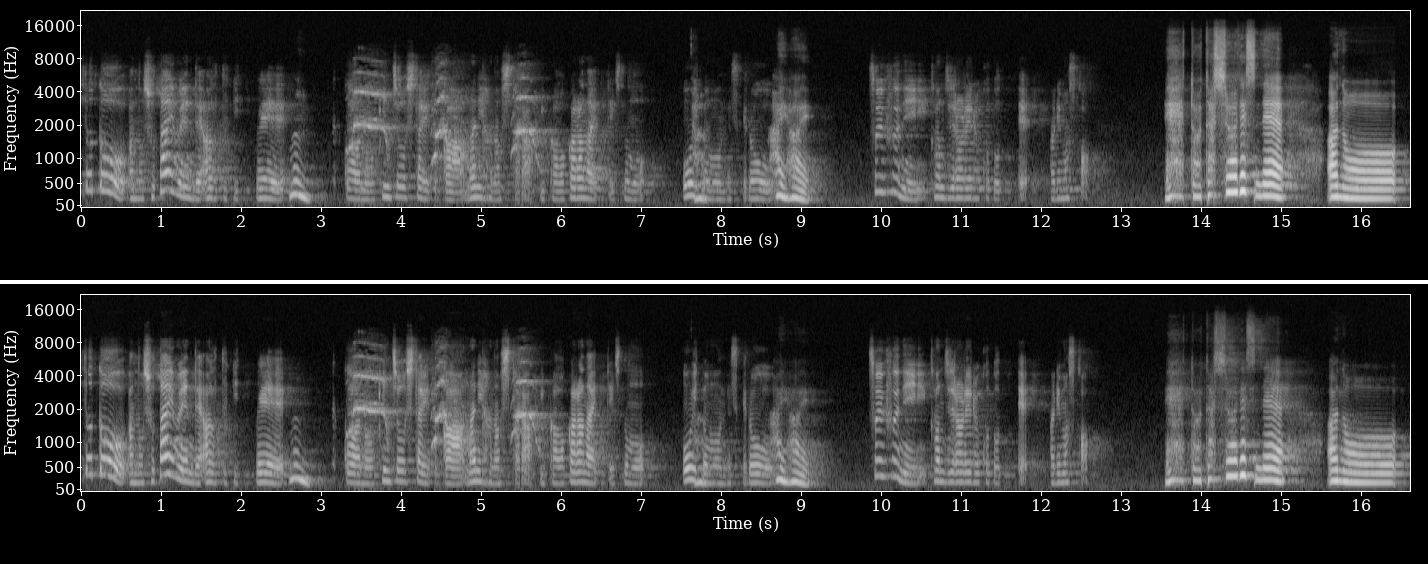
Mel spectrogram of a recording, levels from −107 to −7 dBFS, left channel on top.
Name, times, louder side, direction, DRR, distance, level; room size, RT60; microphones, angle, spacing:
voice 1, 0.0-1.7 2.2-2.5 3.3-7.0 7.5-8.7 9.9-11.8 12.1-12.6, right 3 dB, 45° right, 7 dB, 2.3 m, -41 dB
sound 1, 3.3-4.0 4.3-5.1 5.4-5.9, right 1 dB, 10° right, 1.0 m, -42 dB
voice 2, 8.6-9.1 13.5-15.0 15.6-16.4, left 4 dB, 75° left, 12 dB, 1.2 m, -29 dB
27.5 x 23.5 x 8.9 m, 0.82 s
head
